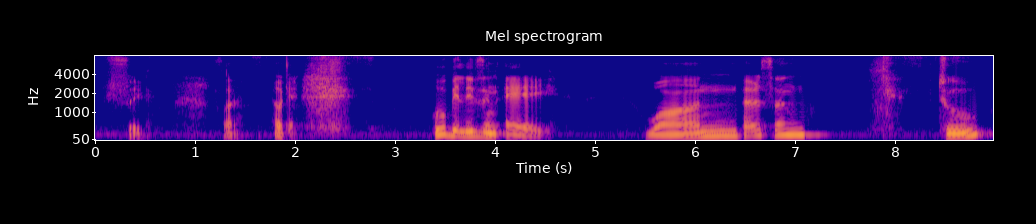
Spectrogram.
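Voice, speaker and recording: A man whose first language is Persian, giving a conference talk in a casual, engaging way and polling the audience with questions. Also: medium pitch. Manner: engaging, quizzes the audience and counts hands; casual, with small laughs and asides. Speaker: conference speaker. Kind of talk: conference presentation.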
